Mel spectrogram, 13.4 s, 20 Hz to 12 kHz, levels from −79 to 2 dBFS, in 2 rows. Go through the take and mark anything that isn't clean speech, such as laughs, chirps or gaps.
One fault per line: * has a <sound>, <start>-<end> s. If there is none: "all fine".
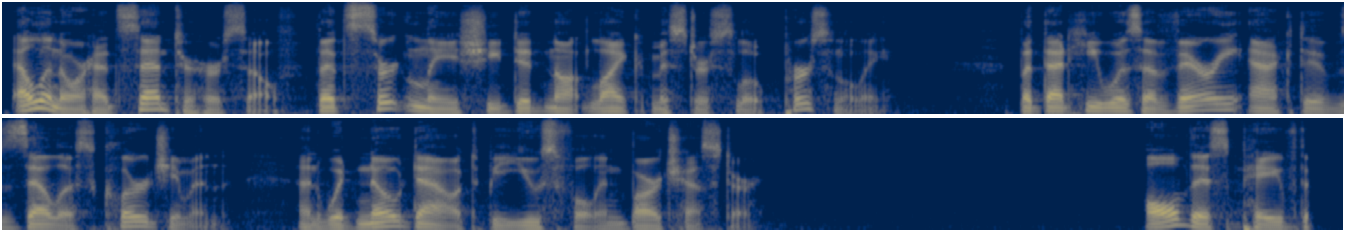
all fine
